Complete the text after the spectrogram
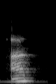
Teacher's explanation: جب تا کے اندر شدت والی صفت آئے گی تو جب اس کو ہم پڑھیں گے تو اس کے اندر ایک دباؤ محسوس ہوتا ہے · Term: شدت کی صفت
